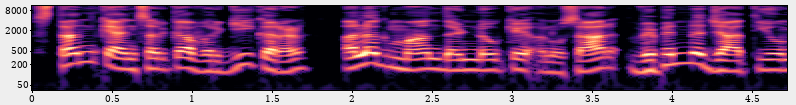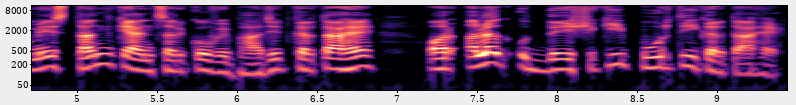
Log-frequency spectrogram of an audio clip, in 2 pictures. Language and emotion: Hindi, neutral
